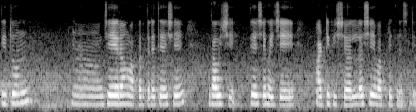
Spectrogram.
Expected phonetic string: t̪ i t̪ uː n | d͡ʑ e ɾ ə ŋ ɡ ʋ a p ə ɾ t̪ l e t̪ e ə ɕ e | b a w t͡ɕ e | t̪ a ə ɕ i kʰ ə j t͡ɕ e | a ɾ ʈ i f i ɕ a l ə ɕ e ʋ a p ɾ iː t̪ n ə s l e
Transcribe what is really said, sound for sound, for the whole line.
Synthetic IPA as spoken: t̪ i t̪ uː n | d͡ʑ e ɾ ə ŋ ɡ ʋ a p ə ɾ t̪ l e t̪ e ə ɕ e | ɡ a w t͡ɕ e | t̪ e ə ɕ e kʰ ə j t͡ɕ e | a ɾ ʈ i f i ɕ ə l ə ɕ e ʋ a p ɾ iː t̪ n ə s l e

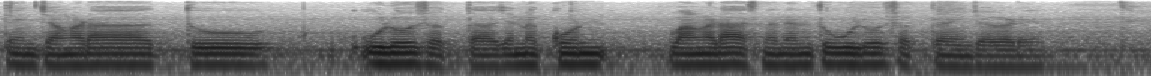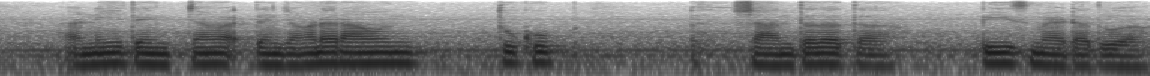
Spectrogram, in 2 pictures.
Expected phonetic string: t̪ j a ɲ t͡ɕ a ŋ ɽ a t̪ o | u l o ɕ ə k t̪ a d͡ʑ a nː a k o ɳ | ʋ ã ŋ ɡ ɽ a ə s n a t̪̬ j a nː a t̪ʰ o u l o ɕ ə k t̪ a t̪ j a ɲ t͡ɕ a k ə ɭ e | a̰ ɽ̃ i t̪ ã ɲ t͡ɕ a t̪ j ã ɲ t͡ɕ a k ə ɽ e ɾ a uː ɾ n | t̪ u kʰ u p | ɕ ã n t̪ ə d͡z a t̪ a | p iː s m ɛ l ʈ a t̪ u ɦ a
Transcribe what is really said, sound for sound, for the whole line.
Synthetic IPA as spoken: t̪ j a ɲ t͡ɕ a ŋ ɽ a t̪ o | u l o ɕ ə k t̪ a d͡ʑ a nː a k o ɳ | ʋ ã ŋ ɡ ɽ a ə s n a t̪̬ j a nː a t̪ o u l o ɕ ə k t̪ a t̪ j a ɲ t͡ɕ a k ə ɽ e | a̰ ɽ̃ i t̪ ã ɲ t͡ɕ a t̪ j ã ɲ t͡ɕ a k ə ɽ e ɾ a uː n | t̪ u kʰ uː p | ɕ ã n t̪ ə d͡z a t̪ a | p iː s m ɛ ɭ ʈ a t̪ u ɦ a

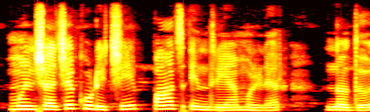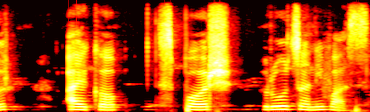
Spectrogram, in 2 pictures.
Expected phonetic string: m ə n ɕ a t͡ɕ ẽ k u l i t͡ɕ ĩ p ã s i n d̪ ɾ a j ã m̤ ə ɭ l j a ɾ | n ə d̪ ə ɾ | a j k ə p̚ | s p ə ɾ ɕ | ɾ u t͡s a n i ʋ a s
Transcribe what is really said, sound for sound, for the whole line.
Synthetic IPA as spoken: m ə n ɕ a t͡ɕ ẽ k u ɽ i t͡ɕ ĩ p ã t͡s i n d̪ ɾ i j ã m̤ ə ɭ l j a ɾ | n ə d̪ ə ɾ | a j k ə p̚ | s p ə ɾ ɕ | ɾ u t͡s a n i ʋ a s

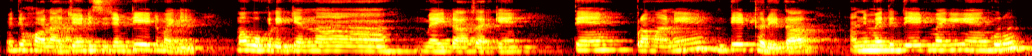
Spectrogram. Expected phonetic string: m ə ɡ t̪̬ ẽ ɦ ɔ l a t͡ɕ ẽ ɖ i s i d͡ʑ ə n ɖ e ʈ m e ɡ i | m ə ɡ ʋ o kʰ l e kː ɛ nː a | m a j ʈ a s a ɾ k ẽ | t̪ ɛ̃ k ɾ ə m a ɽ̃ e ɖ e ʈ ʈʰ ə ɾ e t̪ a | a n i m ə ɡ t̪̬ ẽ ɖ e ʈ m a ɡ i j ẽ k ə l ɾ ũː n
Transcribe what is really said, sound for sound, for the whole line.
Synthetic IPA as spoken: m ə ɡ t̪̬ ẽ ɦ ɔ l a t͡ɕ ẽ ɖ i s i d͡ʑ ə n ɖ e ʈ m a ɡ i | m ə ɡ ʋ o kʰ l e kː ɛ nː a | m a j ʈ a s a ɾ k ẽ | t̪ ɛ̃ p ɾ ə m a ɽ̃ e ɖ e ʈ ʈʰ ə ɾ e t̪ a | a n i m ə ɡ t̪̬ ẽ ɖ e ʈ m a ɡ i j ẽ k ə ɾ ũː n

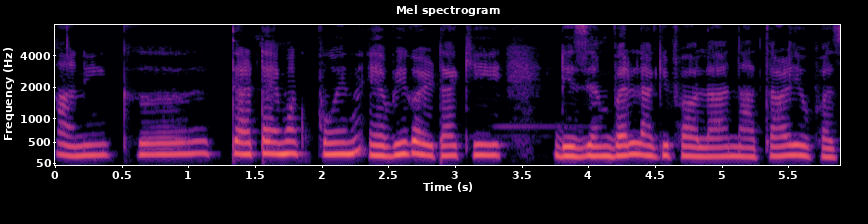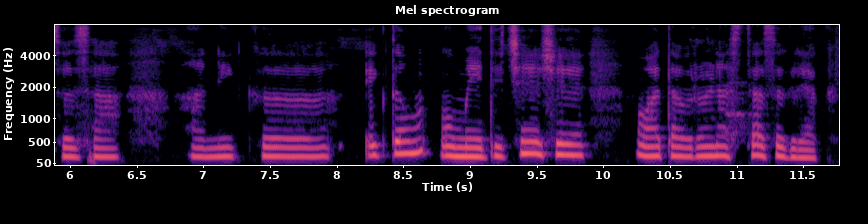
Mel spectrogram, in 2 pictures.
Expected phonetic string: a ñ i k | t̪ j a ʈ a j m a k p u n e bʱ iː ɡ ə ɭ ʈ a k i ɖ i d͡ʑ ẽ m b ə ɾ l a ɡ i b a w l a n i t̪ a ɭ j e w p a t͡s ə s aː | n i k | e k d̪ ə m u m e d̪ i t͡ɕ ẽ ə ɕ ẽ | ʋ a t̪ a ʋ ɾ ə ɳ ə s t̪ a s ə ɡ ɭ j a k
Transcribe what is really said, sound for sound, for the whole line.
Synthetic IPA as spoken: a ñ i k | t̪ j a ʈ a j m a k p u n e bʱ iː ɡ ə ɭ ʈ a k i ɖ i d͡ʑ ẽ m b ə ɾ l a ɡ i p a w l a n a t̪ a ɭ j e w p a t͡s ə s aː | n i k | e k d̪ ə m u m e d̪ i t͡ɕ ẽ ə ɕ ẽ | ʋ a t̪ a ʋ ɾ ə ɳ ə s t̪ a s ə ɡ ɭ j a k

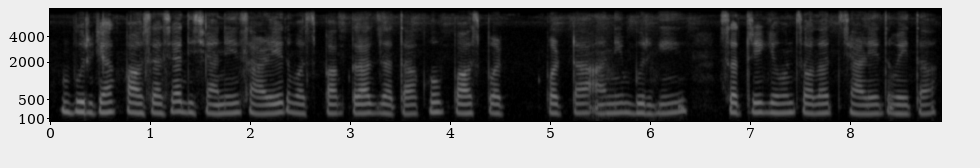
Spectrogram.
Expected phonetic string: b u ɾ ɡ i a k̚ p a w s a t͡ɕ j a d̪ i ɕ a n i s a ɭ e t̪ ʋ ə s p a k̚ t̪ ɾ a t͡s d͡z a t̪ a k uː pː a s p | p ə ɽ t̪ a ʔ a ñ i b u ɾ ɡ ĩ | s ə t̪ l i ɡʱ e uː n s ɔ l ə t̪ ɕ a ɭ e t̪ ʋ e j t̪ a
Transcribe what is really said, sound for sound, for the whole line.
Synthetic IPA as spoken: b u ɾ ɡ j a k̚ p a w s a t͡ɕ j a d̪ i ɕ a n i s a ɭ e t̪ ʋ ə s p a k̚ t̪ ɾ a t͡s d͡z a t̪ a kʰ uː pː a s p | p ə ɽ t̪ a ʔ a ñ i b u ɾ ɡ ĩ | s ə t̪ ɾ i ɡʱ e uː n t͡s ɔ l ə t̪ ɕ a ɭ e t̪ ʋ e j t̪ a

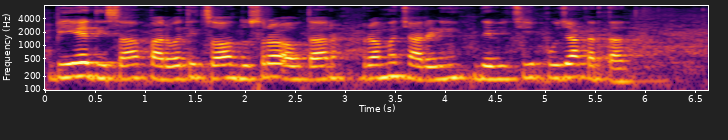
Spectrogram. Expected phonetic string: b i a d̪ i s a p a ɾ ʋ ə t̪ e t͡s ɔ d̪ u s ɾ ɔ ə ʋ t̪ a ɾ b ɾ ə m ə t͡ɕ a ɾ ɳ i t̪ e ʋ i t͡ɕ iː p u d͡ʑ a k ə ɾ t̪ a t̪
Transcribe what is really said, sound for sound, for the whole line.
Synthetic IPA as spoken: b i e d̪ i s a p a ɾ ʋ ə t̪ i t͡s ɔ d̪ u s ɾ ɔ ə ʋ t̪ a ɾ b ɾ ə m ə t͡ɕ a ɾ ɳ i d̪ e ʋ i t͡ɕ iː p u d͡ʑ a k ə ɾ t̪ a t̪

